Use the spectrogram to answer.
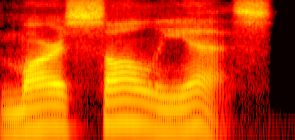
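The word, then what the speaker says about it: Marseilles: National Guard base in Marcellus, pronounced Mars-Sol-Es, Illinois, in January.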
